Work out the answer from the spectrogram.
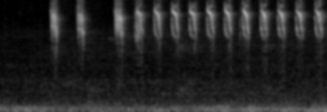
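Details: Velvet-fronted nuthatch: two hesitant high chips, then a steady string of sharp, piercing notes repeated roughly five times per second.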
